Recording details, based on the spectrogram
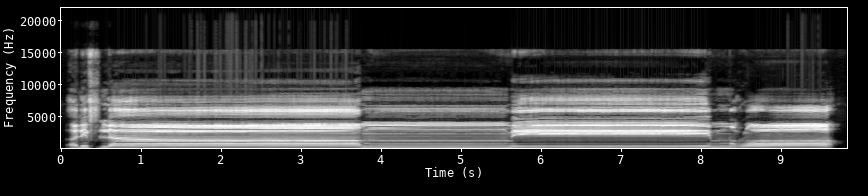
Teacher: الف لام را، اور را کو موٹا کر کے پڑھیں گے، الف لام میم را۔ میں نے لام اور میم کے درمیان میں ناک میں تھوڑی دیر آواز کو چھپایا یعنی غنہ کیا، کیونکہ میم کے اوپر شد ہے اس وجہ سے میم اور لام کے درمیان میں غنہ ہوگا۔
